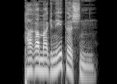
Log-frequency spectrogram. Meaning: inflection of paramagnetisch: 1. strong genitive masculine/neuter singular 2. weak/mixed genitive/dative all-gender singular 3. strong/weak/mixed accusative masculine singular 4. strong dative plural
- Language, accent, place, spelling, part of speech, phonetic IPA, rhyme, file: German, Germany, Berlin, paramagnetischen, adjective, [paʁamaˈɡneːtɪʃn̩], -eːtɪʃn̩, De-paramagnetischen.ogg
